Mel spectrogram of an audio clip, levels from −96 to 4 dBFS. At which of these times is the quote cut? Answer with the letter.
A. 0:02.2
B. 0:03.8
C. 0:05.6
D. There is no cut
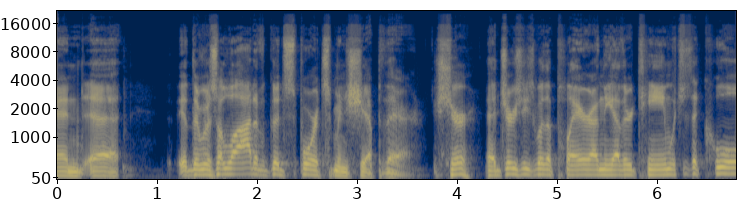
B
